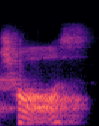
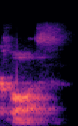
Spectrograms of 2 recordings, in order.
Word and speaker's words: chores: Okay, it is supposed to be pronounced as housewife chores, not cause.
